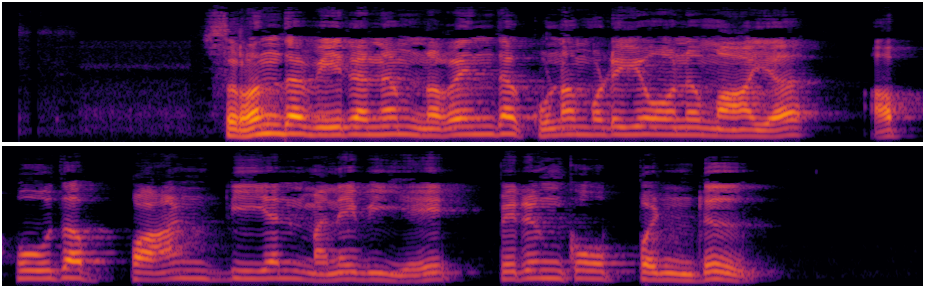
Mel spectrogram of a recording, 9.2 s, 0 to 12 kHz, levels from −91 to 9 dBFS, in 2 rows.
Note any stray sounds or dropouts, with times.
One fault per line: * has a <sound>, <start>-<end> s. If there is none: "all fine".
all fine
